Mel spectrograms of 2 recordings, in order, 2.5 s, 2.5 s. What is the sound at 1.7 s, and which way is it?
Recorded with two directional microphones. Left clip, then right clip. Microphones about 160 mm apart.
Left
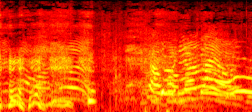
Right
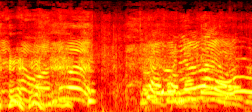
Speech, 40° right (ahead or behind).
